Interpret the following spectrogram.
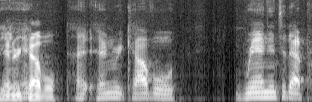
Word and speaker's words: Cavill: you're saying uh you're saying it right Henry Cavill Henry Cavill ran into that problem of like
